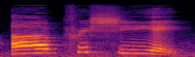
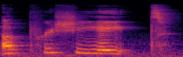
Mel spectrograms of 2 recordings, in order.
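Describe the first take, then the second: First: The final T sound is cut off. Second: The final T sound is fully released. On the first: The speaker calls it right. "the T's cut out" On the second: The speaker calls it wrong. "Am I saying appreciate? Nope"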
